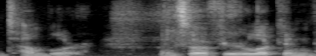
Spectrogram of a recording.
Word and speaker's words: Tumblr: pronounced uh or it's it's spelled tuu MBL LR there's no e in Tumblr and so if you're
